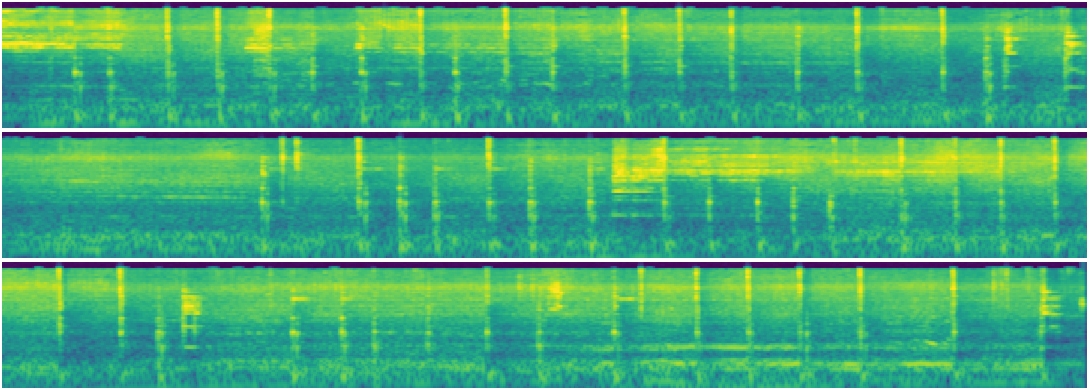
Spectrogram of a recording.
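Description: Heavy steel cleaver chopping raw chicken on a wooden log chopping block: repeated sharp chops at an uneven pace. A steady traffic rumble runs underneath, with car horns tooting briefly near the start and again about midway.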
